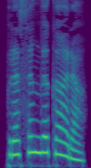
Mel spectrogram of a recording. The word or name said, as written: ಪ್ರಸಂಗಕಾರ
